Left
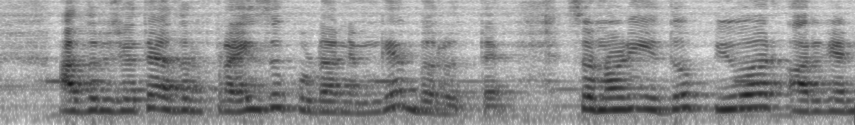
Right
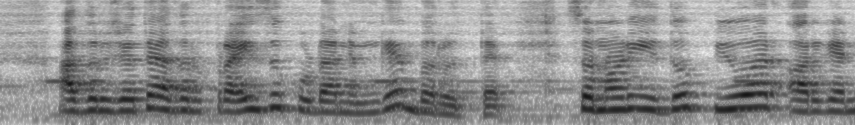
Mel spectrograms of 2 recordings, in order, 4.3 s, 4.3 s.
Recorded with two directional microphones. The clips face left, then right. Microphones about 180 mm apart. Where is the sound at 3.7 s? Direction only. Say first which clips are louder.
Right 3 dB; 50° right (ahead or behind).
